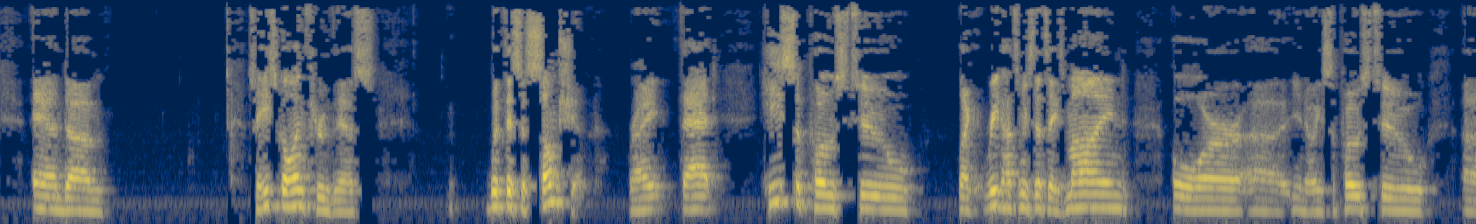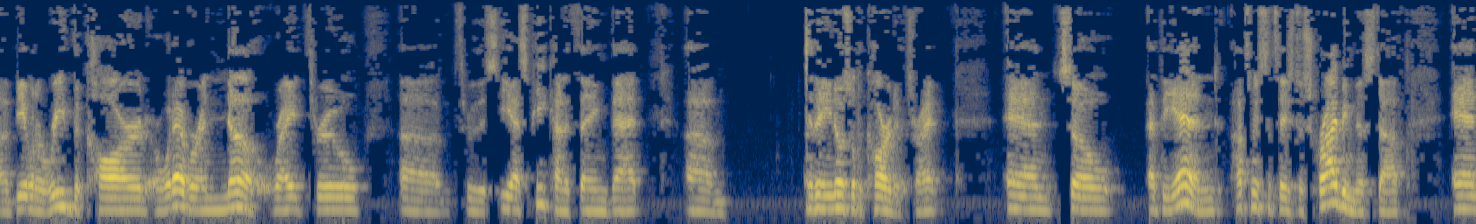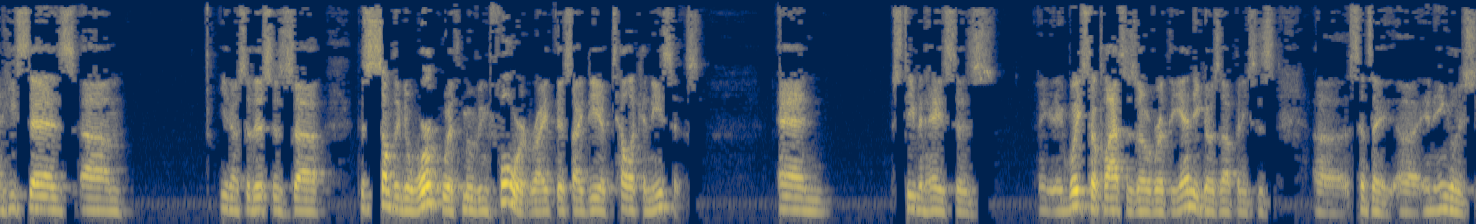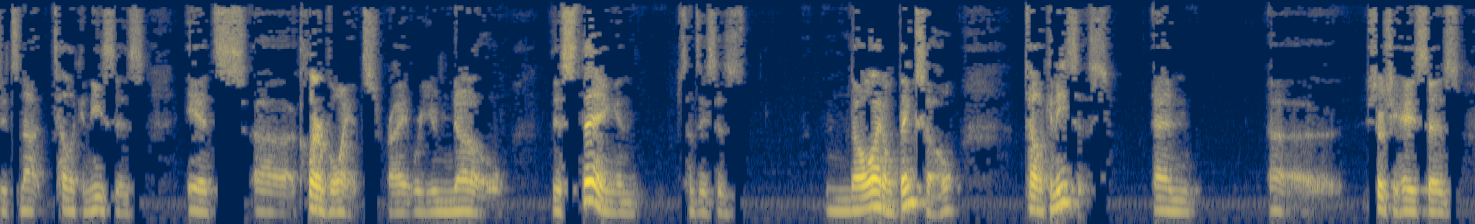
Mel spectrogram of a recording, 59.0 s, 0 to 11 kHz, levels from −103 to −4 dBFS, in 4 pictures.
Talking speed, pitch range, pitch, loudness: 145 wpm, 130-195 Hz, 145 Hz, -24 LUFS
